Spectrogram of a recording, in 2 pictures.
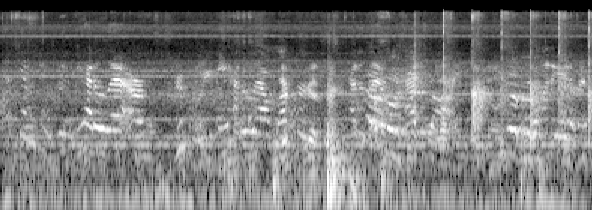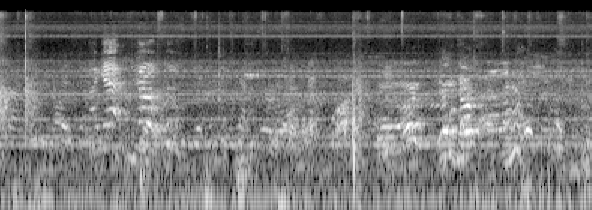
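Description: Young players call out and chatter across an open field outdoors.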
